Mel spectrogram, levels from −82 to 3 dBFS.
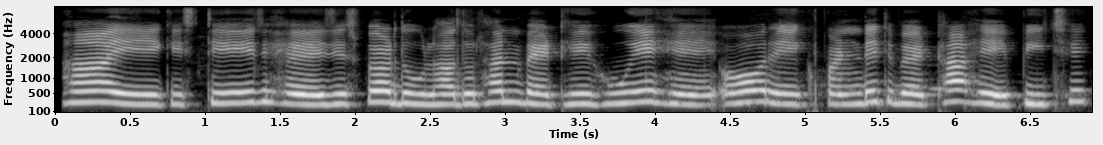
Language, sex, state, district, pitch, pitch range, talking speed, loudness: Hindi, female, Punjab, Pathankot, 250 Hz, 240-280 Hz, 140 wpm, -15 LUFS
